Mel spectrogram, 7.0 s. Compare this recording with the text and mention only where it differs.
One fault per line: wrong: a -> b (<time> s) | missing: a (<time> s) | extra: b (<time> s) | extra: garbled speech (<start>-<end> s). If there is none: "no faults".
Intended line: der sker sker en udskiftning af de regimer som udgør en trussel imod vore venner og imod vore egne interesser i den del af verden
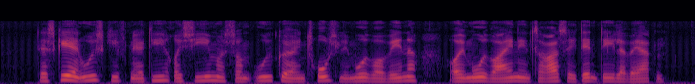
missing: sker (0.8 s)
